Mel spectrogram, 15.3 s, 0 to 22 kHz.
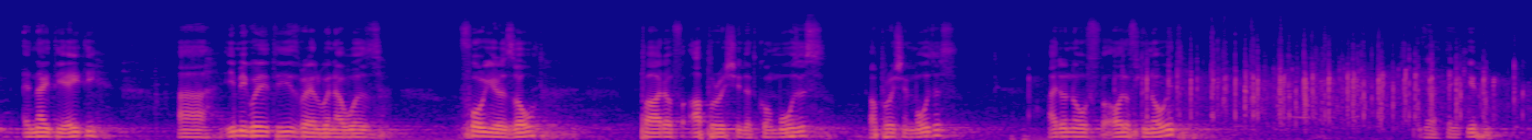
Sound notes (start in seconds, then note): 10.8 audience clapping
